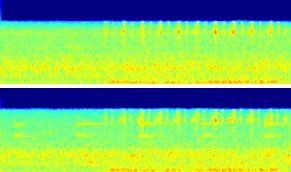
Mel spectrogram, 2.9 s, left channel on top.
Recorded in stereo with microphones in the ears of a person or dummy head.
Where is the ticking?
25° left (ahead or behind), 3.5 m.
